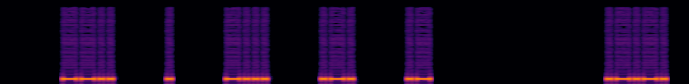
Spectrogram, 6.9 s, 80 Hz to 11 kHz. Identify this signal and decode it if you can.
Morse code, heard as a keyed tone, about 27 wpm, spaced as for 12 wpm, 800 Hz. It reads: ZEBRA <AR>
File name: Spaced Alphas / Spaced Alphas mp3s / Zs sp @25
